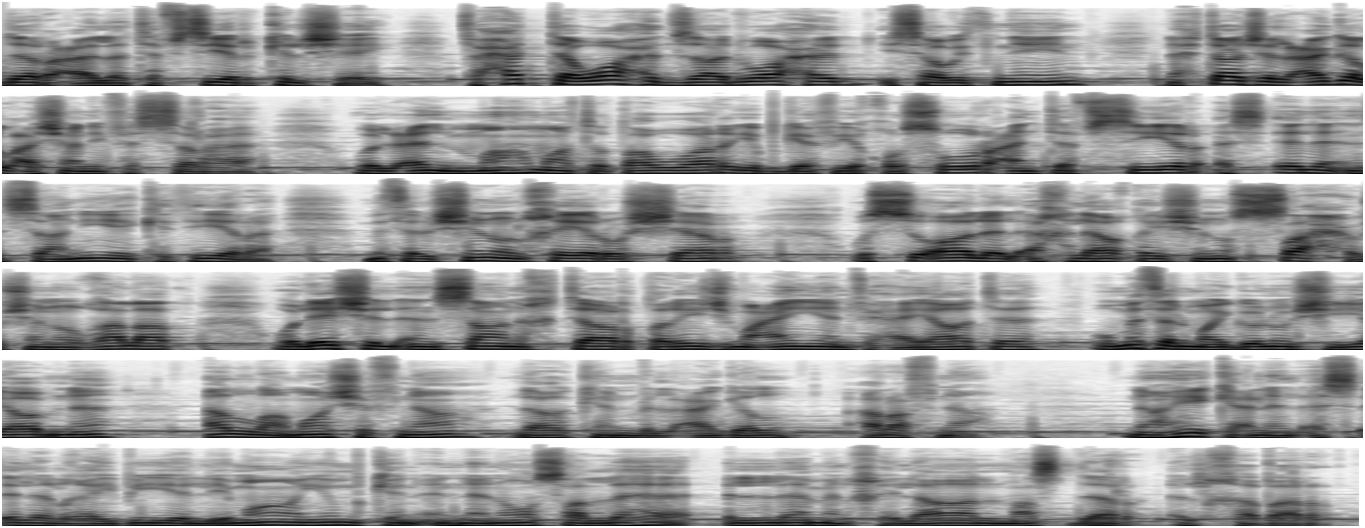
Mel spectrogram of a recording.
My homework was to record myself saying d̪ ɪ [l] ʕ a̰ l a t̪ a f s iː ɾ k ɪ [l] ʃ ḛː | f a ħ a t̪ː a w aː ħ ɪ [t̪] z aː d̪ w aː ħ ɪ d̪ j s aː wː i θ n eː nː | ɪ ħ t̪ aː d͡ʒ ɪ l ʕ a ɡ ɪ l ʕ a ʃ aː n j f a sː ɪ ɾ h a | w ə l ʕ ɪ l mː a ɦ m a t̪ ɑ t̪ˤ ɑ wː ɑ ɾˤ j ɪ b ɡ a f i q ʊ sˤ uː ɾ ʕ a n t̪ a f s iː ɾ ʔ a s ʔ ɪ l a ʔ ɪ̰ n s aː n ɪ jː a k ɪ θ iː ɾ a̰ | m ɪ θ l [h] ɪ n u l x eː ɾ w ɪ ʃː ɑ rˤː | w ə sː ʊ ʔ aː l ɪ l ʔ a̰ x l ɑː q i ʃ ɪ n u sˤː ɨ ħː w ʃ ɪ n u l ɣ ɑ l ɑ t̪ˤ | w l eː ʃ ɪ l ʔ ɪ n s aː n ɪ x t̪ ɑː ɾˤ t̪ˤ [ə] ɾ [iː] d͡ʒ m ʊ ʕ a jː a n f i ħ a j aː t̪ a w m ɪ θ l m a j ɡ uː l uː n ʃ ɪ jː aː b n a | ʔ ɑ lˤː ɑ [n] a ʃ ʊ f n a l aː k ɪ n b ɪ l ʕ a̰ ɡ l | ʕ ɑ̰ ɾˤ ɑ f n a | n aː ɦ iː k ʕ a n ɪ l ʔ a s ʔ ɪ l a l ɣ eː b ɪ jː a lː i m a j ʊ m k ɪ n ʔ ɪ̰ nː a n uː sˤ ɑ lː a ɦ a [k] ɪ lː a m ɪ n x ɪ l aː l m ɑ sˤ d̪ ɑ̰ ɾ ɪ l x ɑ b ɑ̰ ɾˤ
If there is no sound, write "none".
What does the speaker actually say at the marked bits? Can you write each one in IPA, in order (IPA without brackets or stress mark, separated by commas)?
ɾ, lː, d̪, ʃ, ɑ, iː, m, ʔ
